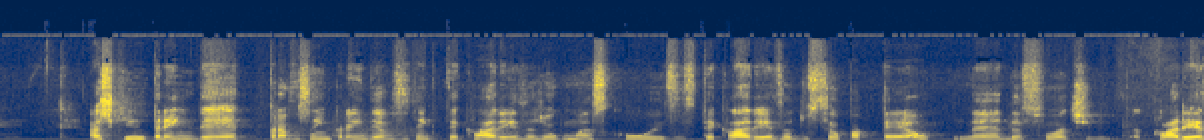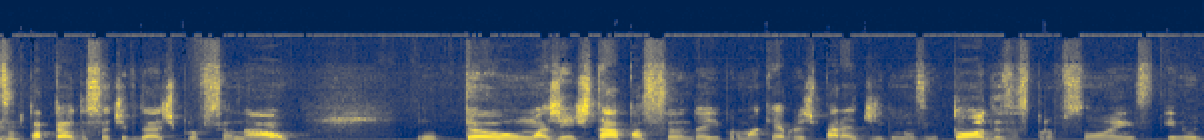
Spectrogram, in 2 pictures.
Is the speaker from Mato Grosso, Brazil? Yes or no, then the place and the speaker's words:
yes; Cuiabá, Mato Grosso, Brazil; Eu não me formei em São Paulo, eu sou de Cuiabá.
